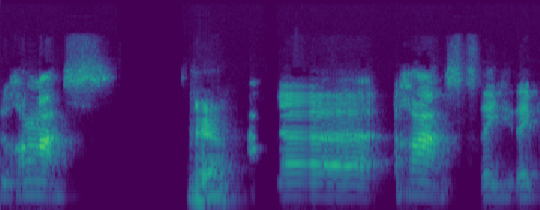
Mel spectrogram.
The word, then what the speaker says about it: Reims: Reims, they pronounce it like that.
